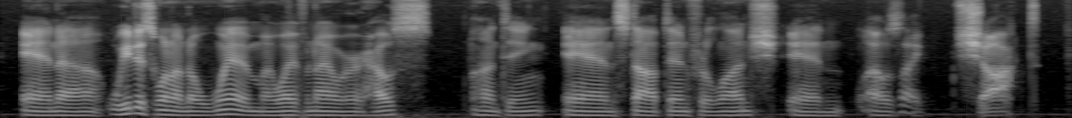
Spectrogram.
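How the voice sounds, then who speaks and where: A man's fairly low, evenly intoned voice at a moderate pace, in a very clean recording with a silent background. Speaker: assistant brewer. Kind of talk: casual chat. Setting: studio. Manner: clear, mic-savvy delivery.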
